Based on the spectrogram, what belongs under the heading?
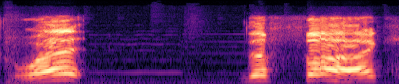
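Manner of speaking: ordinary delivery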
